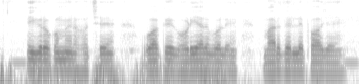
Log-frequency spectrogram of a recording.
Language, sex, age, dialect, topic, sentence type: Bengali, male, 41-45, Jharkhandi, agriculture, statement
